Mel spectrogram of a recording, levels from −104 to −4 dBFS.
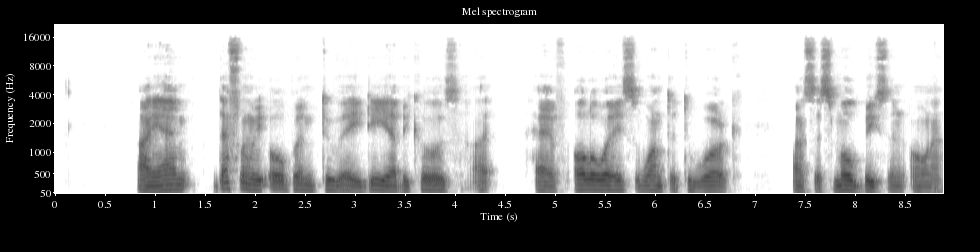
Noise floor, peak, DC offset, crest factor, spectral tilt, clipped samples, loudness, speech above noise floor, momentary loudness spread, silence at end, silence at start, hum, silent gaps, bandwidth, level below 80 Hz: under -90 dBFS; -20 dBFS; under 0.1%; 18 dB; -6 dB/octave; under 0.1%; -39 LUFS; over 52 dB; 10 LU; 0 s; 0.85 s; none; 4.57-4.69 s, 7.23-7.37 s; 15.5 kHz; -78 dBFS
